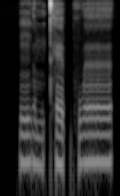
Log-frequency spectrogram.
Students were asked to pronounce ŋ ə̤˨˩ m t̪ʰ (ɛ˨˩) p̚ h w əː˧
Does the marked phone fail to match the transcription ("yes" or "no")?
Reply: no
